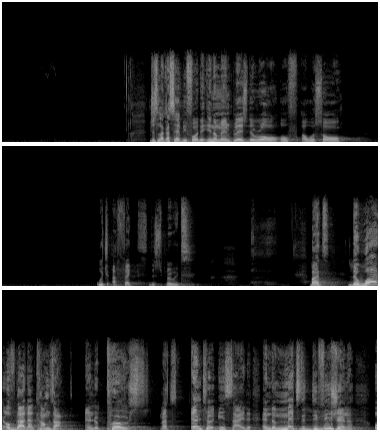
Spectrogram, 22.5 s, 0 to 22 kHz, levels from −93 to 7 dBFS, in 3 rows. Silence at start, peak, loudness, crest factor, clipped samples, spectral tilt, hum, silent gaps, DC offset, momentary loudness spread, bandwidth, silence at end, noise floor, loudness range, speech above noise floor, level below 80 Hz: 2.95 s; -12 dBFS; -32 LUFS; 22 dB; under 0.1%; -4 dB/octave; none; none; under 0.1%; 16 LU; 14.5 kHz; 0 s; -84 dBFS; 16 LU; 52 dB; -68 dBFS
